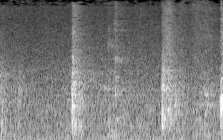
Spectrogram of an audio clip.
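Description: A few faint clicks and light taps of a small cardboard cosmetics box being opened by hand to take out a compact powder case.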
